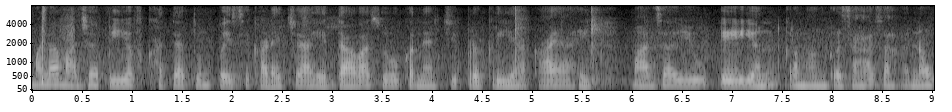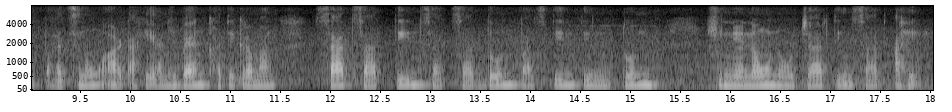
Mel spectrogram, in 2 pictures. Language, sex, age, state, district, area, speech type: Marathi, female, 30-45, Maharashtra, Nanded, rural, read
